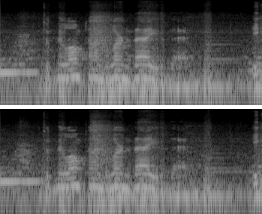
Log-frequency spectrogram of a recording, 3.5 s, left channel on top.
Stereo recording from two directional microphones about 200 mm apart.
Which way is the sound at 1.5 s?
5° left (ahead or behind).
